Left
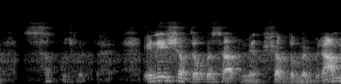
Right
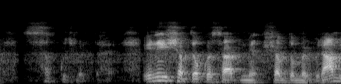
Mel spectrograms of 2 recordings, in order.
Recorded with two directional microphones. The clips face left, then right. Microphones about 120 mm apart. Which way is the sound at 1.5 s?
40° right (ahead or behind).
